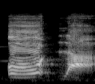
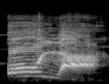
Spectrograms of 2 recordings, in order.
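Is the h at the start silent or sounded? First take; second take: silent; silent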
